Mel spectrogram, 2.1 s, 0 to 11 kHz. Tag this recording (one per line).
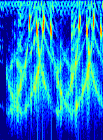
MUS153
GARCIA
SIREN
